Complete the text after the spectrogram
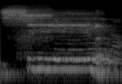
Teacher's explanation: सीन आवाज आना सीटी की, सीन।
